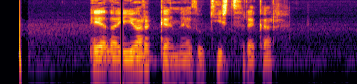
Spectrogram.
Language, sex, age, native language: Icelandic, male, 50-59, Icelandic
